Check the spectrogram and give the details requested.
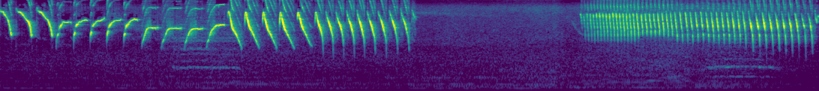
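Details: Belgian canary singing a sequence of falling notes and upslurred whistles that quicken into a rapid trill, a quiet gap, then a long dense buzzy rolling trill.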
